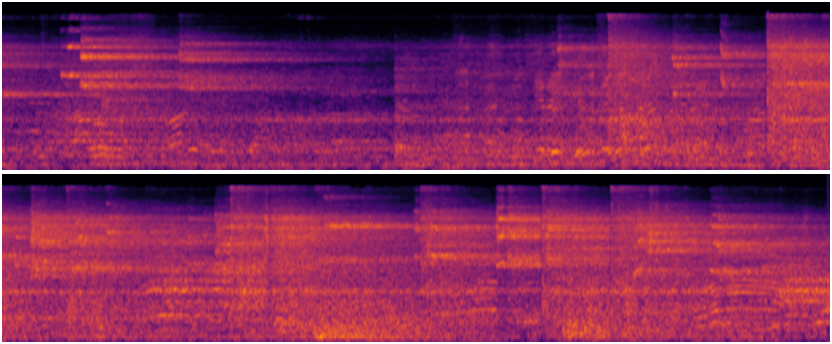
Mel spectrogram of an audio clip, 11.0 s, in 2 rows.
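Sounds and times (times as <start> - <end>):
spectators talking and shouting: 0.0 - 11.0
rackets hitting shuttlecock: 5.0 - 6.3, 7.0 - 10.2.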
